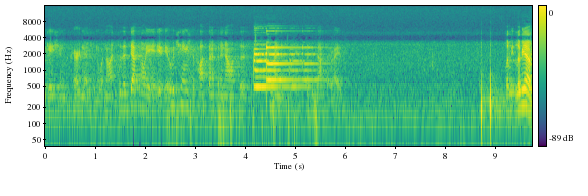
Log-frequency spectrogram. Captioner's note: computer tone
